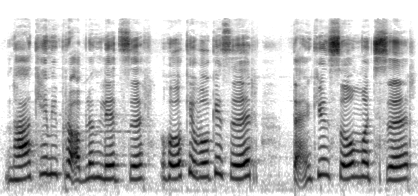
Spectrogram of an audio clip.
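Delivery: high, loud, drawn-out happy thanks; delighted. Acted. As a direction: stretch each word in glee. Ananya delighted at class offer. (ఆనందంతో సాగదీసిన కృతజ్ఞతలు)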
